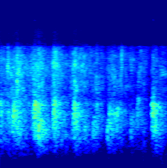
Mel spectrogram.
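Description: Audience applauding: many hands clapping together, thinning out near the end.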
